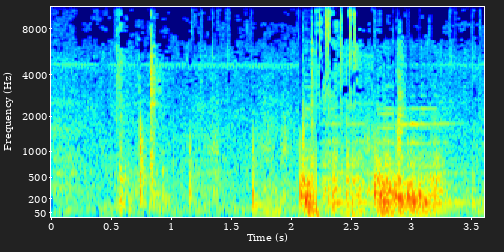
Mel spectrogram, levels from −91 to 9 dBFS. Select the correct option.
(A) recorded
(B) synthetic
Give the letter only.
A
